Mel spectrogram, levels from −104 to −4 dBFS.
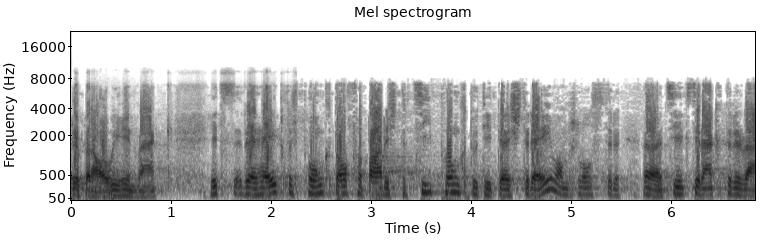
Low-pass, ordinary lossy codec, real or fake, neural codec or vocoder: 7.2 kHz; Opus, 32 kbps; real; none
